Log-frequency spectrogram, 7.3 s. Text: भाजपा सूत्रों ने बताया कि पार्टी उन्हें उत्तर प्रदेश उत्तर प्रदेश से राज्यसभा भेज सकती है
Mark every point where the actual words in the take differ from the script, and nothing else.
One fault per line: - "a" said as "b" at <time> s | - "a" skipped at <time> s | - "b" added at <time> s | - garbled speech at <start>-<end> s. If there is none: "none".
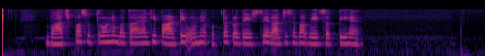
- "उत्तर प्रदेश" skipped at 3.9 s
